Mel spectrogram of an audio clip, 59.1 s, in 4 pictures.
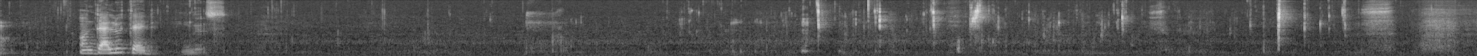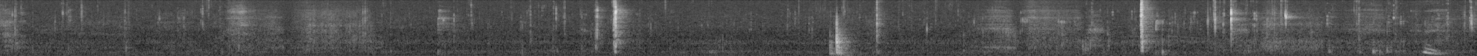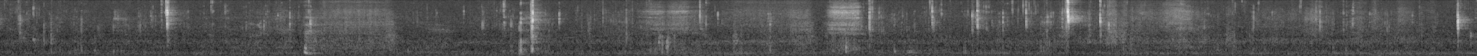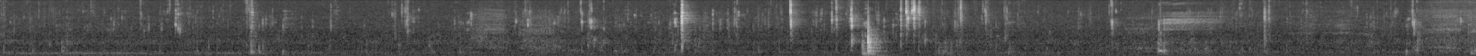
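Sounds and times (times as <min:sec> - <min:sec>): lip smacks and mouth clicks: 0:06.6 - 0:13.6, 0:19.2 - 0:21.5, 0:25.8 - 0:32.3, 0:34.2 - 0:35.9, 0:38.2 - 0:40.7, 0:44.0 - 0:54.5
wet chewing: 0:06.6 - 0:13.6, 0:22.2 - 0:32.8, 0:38.2 - 0:40.8, 0:41.4 - 0:55.6.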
